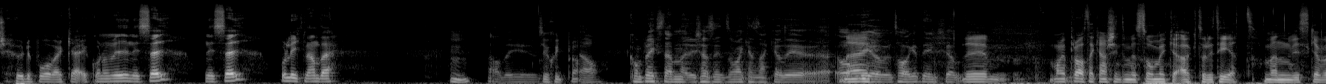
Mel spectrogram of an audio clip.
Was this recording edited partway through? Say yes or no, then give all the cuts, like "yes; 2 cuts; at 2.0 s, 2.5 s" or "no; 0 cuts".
yes; 3 cuts; at 2.1 s, 4.8 s, 5.4 s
